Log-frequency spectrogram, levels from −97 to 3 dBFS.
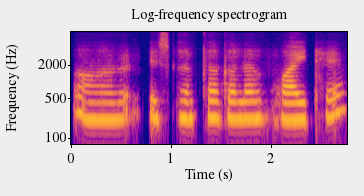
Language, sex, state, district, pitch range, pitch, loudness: Hindi, female, Odisha, Khordha, 215-240 Hz, 225 Hz, -18 LUFS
